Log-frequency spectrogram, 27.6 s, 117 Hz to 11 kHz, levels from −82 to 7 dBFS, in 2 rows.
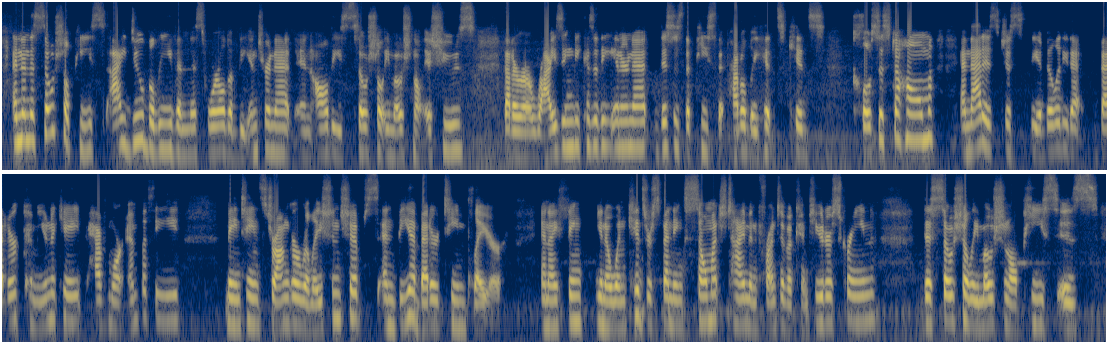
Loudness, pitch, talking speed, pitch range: -16 LUFS, 200 Hz, 180 wpm, 185-225 Hz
